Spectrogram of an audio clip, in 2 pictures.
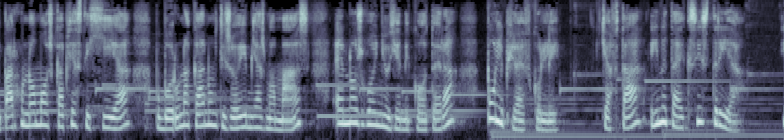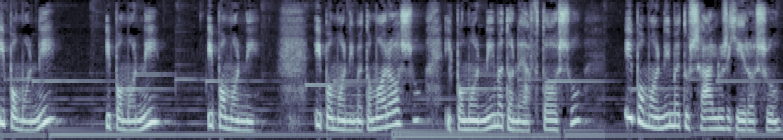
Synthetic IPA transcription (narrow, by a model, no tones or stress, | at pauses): ipɐɾxuno̞mo̞skɐpçɐst̪içiɐpubo̞ɾunːɐkɐnunt̪izo̞imɲɐzmɐmɐse̞no̞zɣo̞ɲuʝe̞niko̞t̪e̞ɾɐpo̞lipço̞e̞fko̞li | ceɐft̪ɐine̞t̪ɐe̞ksist̪ɾiɐ | ipo̞mo̞niː | po̞mo̞niː | po̞mo̞ni | ipo̞mo̞nime̞t̪o̞mo̞ɾo̞suipo̞mo̞nime̞t̪o̞ne̞ɐft̪o̞suː | po̞mo̞nime̞t̪usɐluzʝiɾo̞su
